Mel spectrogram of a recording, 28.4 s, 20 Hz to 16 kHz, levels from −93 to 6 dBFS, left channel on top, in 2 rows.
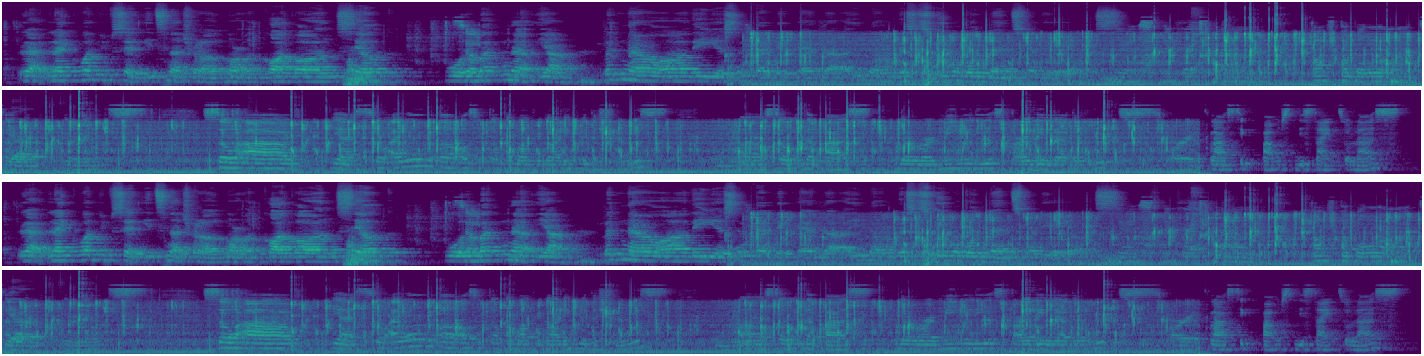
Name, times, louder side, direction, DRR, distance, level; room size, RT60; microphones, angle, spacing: voice 1, 0.2-3.8 4.4-5.6 6.0-11.2 11.8-11.9 14.2-14.5 21.3-21.8, right 1 dB, 25° right, -1 dB, 3.3 m, -42 dB
voice 2, 4.2-4.8 5.1-5.3 6.0-6.2 7.2-7.3 11.1-12.5 13.1-14.3 14.8-17.2 17.5-21.2 21.6-28.2, left 2 dB, ahead, 7 dB, 1.0 m, -46 dB
sound 1, 7.4-26.2, left 5 dB, 25° left, 0.6 m, -40 dB
12.5 x 6.2 x 7.3 m, 0.69 s
head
